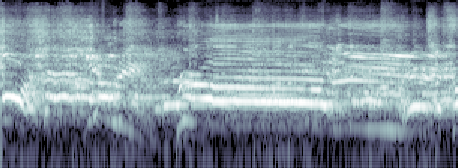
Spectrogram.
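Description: A crowd at the Schmoedown awards cheers and whoops loudly, with high shouting voices rising and falling in a sustained, dense roar that dips briefly midway.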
